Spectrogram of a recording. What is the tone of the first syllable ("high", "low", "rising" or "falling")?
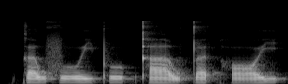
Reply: low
